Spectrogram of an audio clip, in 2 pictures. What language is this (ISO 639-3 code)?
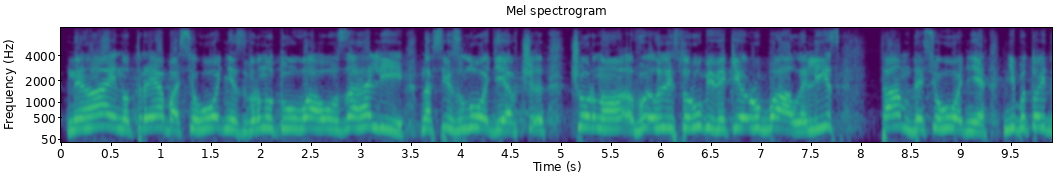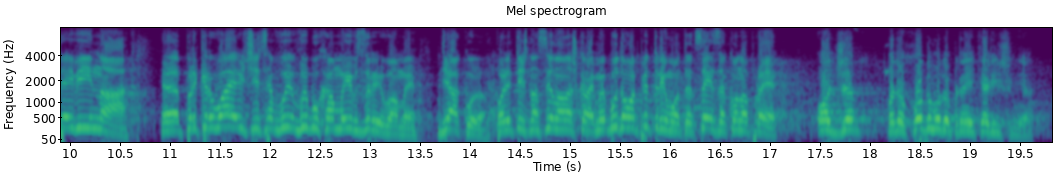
ukr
